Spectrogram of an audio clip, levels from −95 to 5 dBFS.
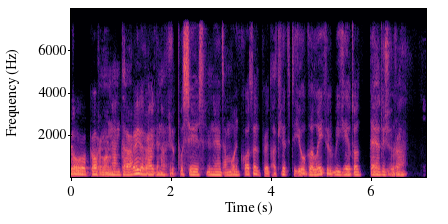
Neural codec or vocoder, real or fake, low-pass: codec, 24 kHz, 0.9 kbps, WavTokenizer, medium music audio release; fake; 7.2 kHz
